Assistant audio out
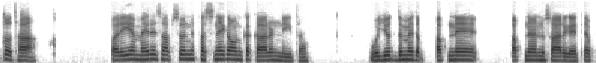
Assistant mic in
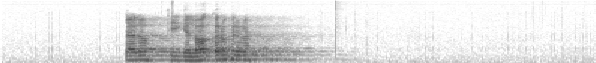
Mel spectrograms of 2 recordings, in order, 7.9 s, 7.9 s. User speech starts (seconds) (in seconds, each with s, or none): 1.7 s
